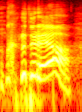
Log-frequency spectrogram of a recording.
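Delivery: loud slow laugh over the words; laughing hard. Real, not acted. Mother laughing at her son's answer. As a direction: burst out laughing as you say it. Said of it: "뭐라 그랬다는 줄 아세요?".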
